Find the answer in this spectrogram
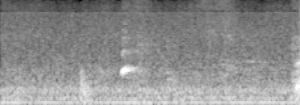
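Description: Dry-erase marker writing on a whiteboard: faint strokes and one short squeak a little under a second in, over a steady low room hum.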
